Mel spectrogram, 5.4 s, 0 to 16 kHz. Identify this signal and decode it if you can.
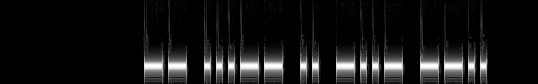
Morse code, heard as a keyed tone, about 20 wpm, 700 Hz. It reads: M3IXZ
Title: DXCC-100 Call Signs - 5 Characters - Repeated 3x - 20wpm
